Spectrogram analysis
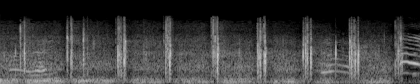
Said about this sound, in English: Can the Hot Pack do a cheer for me?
